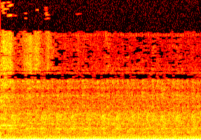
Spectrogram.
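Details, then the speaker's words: Construction machine diesel at idle: deep rhythmic knock with black smoke; knocking persists as injectors one to three are switched off via laptop, faulty injector still unidentified. "fire it up um and see what she does bit of a diesel knock bit a black smoke beling out of it too"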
